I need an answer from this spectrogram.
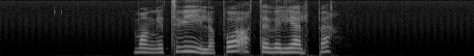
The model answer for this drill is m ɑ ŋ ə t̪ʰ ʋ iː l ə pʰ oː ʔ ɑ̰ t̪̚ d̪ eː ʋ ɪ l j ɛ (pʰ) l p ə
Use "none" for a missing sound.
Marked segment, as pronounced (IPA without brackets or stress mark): none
